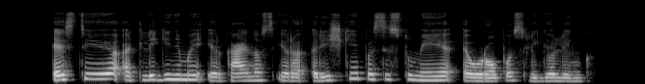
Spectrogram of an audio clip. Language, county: Lithuanian, Vilnius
